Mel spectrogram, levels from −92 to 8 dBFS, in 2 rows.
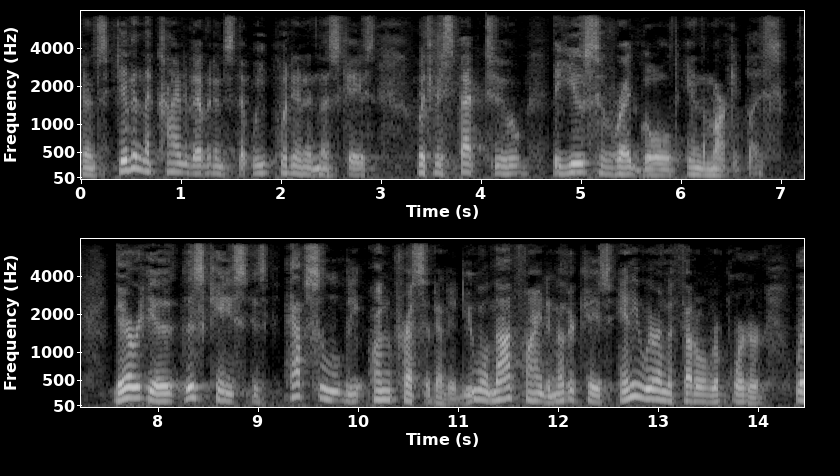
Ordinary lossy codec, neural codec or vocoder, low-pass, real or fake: AAC, 32 kbps; codec, 16 kHz, 2 kbps, FreqCodec, larger model; 7.2 kHz; fake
